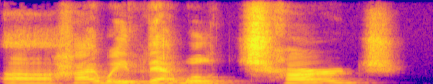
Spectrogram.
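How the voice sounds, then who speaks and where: A host talks casually at a middling pitch. The delivery rambles along like informal storytelling between friends. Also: slow. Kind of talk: casual chat.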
